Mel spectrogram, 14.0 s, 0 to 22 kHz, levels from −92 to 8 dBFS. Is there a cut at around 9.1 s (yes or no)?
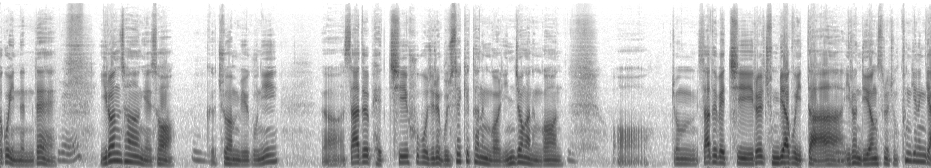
no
